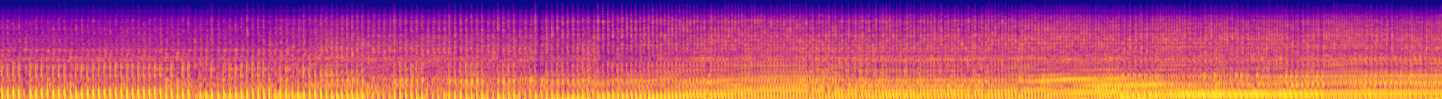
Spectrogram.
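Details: Fishing-boat (bangka) engine running normally on the water after its earlier misfiring was fixed, with the shaft (ehe) tied to its bushing; steady single-cylinder thumping settling to an even note.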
